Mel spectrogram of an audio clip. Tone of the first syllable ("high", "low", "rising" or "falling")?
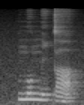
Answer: high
